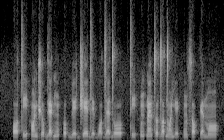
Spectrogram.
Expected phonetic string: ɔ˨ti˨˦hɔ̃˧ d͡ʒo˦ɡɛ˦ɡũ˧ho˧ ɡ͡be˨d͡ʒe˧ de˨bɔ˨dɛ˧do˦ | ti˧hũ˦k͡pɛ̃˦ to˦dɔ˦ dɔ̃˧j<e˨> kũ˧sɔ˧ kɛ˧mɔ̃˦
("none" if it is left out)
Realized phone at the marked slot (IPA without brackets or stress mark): e˨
